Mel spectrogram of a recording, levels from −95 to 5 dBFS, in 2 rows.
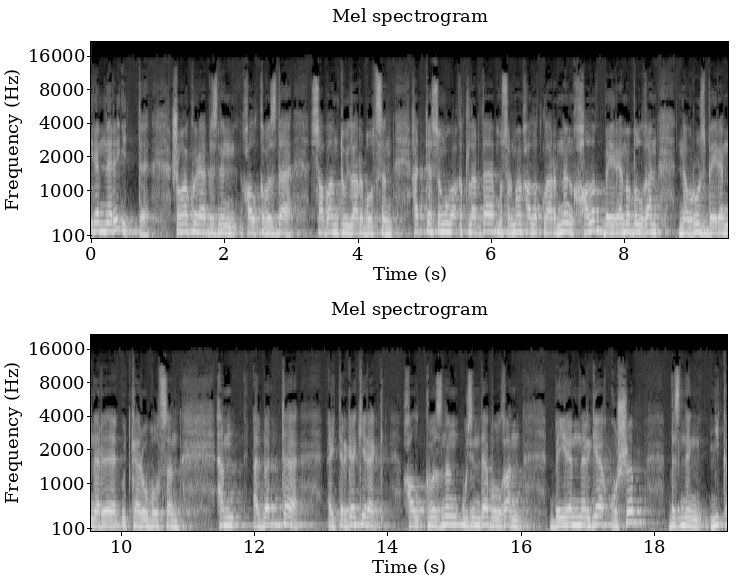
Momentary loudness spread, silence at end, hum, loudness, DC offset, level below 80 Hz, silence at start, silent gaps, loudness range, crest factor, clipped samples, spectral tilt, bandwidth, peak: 8 LU; 0 s; none; -15 LUFS; under 0.1%; -42 dBFS; 0 s; none; 3 LU; 10 dB; under 0.1%; -6.5 dB/octave; 12 kHz; -4 dBFS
